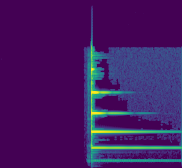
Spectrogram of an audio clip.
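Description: A single bright bell ding, the sound effect for clicking a notification bell, struck about a second in and ringing as it fades.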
